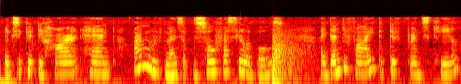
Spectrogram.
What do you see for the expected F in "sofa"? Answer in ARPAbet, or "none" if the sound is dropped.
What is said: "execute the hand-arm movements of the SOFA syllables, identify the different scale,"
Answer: F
